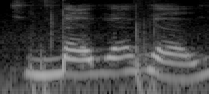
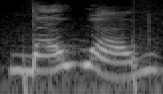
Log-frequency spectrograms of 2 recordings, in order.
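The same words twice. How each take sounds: First: High yappy barks; dog barking. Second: High yappy bark; dog barking. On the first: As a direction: yap like a small dog. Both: Pretend. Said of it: "barking imitation".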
